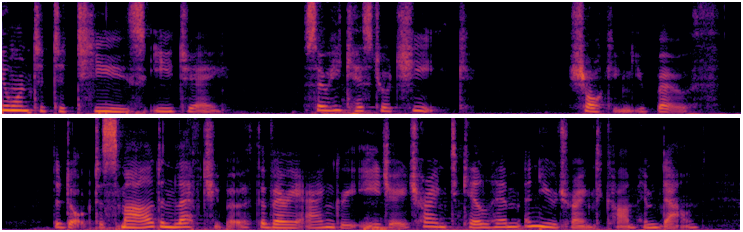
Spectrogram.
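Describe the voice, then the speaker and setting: Loudness swings widely throughout. The intonation stays fairly even. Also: woman. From northern England, Yorkshire. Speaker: streamer. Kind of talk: live stream, reading fanfiction aloud.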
